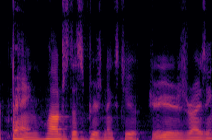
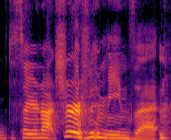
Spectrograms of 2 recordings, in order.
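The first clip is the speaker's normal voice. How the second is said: louder and higher, laughing at the text; amused outburst; 6 semitones higher, 12 dB louder than usual. Real, not acted. Gamer reacting loudly to turkey game text, amused. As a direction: crack up at the silly line.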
